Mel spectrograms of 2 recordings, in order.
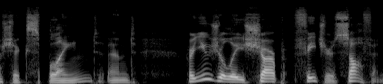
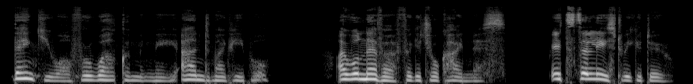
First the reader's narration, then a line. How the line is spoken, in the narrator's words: Eva insisted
